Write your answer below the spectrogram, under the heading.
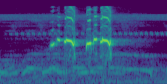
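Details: Sooty-headed bulbul in lively song, meant to draw a silent bird into singing back: a single bubbly phrase of two quick chirps followed by a rolling, slurred run of notes, over a faint low hum.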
